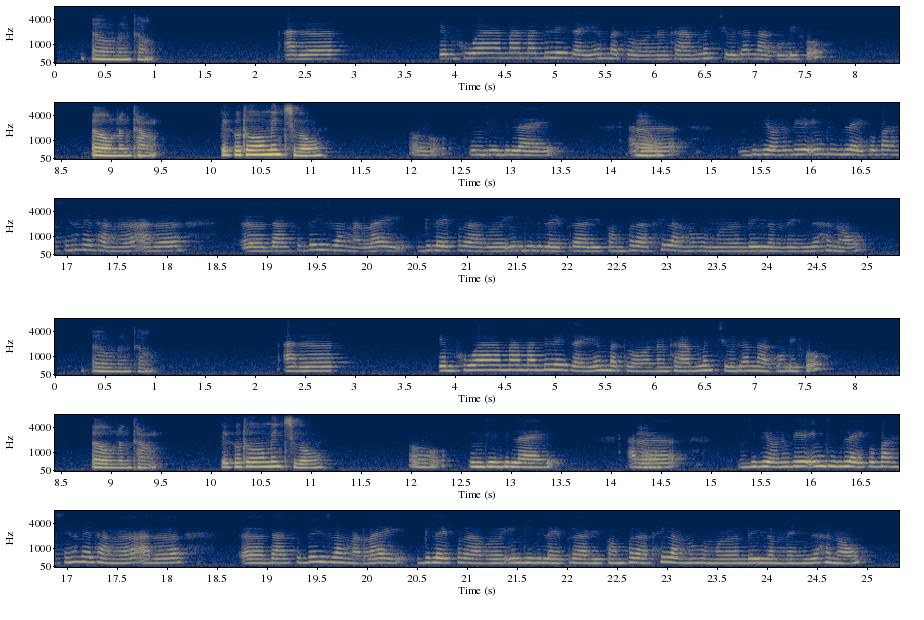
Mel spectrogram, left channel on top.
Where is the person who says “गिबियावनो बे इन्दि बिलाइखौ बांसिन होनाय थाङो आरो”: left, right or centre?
Right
